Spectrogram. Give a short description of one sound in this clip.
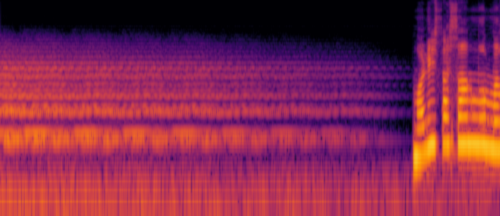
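A bright electronic chime rings and slowly fades.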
